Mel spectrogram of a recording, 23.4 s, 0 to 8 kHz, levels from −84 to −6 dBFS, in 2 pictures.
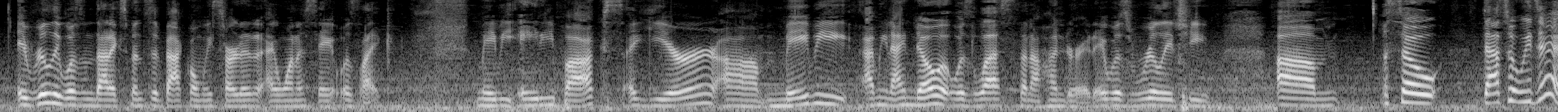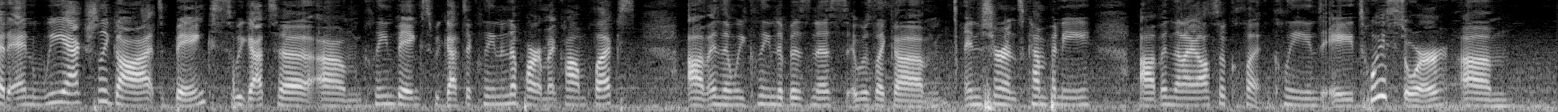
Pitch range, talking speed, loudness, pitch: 170-205 Hz, 220 wpm, -20 LUFS, 180 Hz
